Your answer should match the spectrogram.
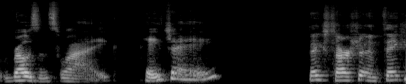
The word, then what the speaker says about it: Rosenzweig: founder of the birth parents finder Mr rosensweig KJ thanks Tasha and thank you for pronouncing my last name correctly because you know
